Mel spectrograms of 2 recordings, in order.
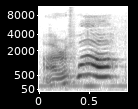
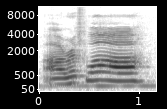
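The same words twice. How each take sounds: First: Very high, loud singsong French farewell; calling after. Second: Put-on loud, slow, deliberately un-French accent. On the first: Teacher to departing pupil, calling a French goodbye after him. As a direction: call out goodbye in French, pitched right up. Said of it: "she called after him". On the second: Dennis calling back to teacher in a deliberately un-French accent. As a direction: drag out the French with the least French accent possible. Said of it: "in the most un-French accent he could manage". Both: A narrator's reading.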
